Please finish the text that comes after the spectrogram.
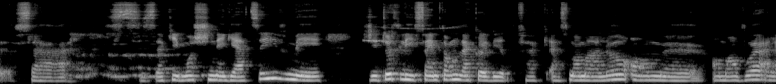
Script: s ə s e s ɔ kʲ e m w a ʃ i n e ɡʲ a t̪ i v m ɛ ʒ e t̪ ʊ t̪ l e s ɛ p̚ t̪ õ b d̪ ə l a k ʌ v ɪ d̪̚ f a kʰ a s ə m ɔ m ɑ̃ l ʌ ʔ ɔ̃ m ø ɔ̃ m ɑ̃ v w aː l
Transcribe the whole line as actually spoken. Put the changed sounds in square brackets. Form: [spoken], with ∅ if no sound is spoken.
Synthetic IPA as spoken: s [a] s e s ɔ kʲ e m w a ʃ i n e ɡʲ a t̪ i v m ɛ ʒ e t̪ ʊ t̪ l e s [ɛ̃] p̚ t̪ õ [m] d̪ ə l a k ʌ v ɪ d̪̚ f a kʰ a s ə m ɔ m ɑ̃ l ʌ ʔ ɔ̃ m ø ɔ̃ m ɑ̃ v w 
